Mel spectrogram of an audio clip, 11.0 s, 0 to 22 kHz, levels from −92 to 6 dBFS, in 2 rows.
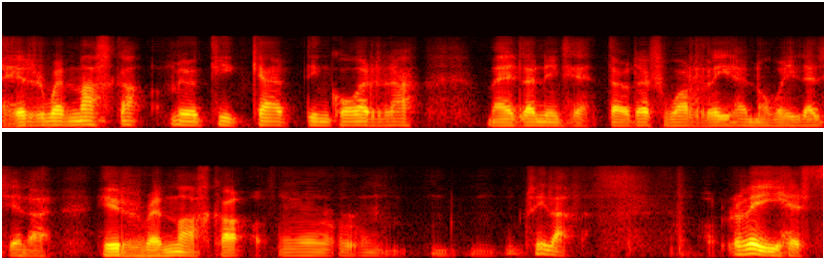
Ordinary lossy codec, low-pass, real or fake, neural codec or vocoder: none; 7.2 kHz; fake; codec, 16 kHz, 0.7 kbps, FocalCodec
